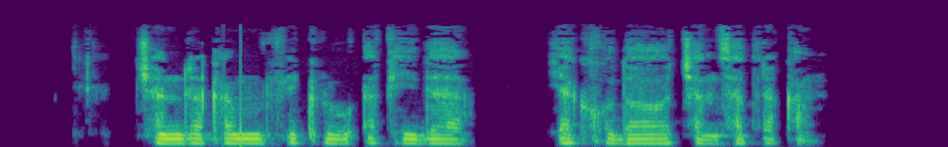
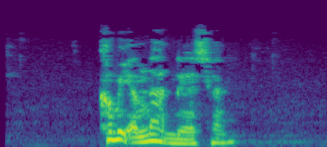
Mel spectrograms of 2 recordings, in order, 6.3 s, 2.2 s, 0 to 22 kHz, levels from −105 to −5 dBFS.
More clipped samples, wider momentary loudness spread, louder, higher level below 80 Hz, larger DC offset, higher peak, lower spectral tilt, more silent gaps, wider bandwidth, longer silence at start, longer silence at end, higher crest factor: neither; about the same, 13 LU vs 14 LU; second, -25 LUFS vs -19 LUFS; about the same, -58 dBFS vs -54 dBFS; neither; about the same, -6 dBFS vs -6 dBFS; second, -4.5 dB/octave vs -6 dB/octave; first, 3.17-3.64 s vs none; first, 11 kHz vs 9.6 kHz; first, 0.9 s vs 0.65 s; first, 0.9 s vs 0.65 s; about the same, 20 dB vs 16 dB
